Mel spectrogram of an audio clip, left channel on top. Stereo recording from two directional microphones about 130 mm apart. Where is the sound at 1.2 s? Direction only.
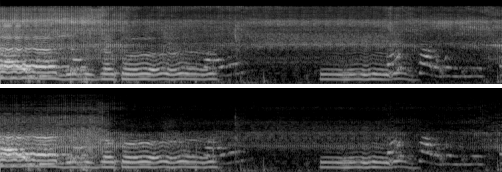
5° left (ahead or behind).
